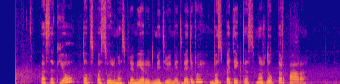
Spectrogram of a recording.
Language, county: Lithuanian, Vilnius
